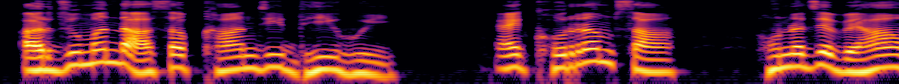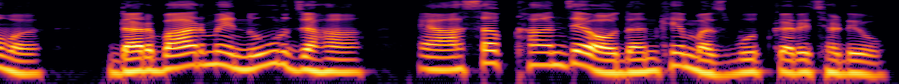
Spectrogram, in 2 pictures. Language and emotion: Sindhi, neutral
